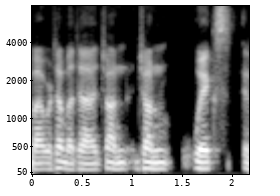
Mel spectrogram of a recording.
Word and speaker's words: John Wicks: we're talking about John John Wicks and it's I have to remember how to say his name with the plural part otherwise you get the movie thing but uh yeah but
